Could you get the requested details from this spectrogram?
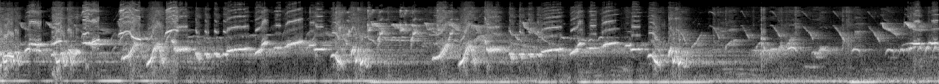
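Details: Lure recording of white-rumped shama singing to provoke other shamas: loud, jumbled phrases of bright whistles, squeaky notes and quick trills tumbling one after another over a constant low droning tone.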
